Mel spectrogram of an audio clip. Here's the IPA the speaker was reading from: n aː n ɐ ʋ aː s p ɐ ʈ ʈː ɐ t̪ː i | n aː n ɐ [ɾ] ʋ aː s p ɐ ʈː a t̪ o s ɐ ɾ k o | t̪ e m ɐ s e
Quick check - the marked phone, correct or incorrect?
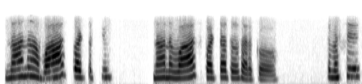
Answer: incorrect: none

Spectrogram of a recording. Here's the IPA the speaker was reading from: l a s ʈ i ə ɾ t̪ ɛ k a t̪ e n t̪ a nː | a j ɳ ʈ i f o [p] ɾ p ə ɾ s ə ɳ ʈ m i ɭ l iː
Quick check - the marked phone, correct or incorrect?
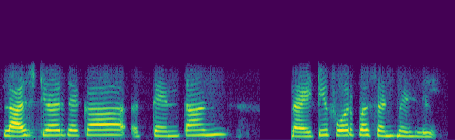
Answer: incorrect: none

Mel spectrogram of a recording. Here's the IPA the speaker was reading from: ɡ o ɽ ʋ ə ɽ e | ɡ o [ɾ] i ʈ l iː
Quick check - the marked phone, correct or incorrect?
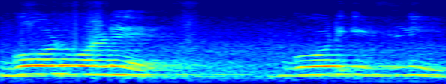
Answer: incorrect: ɽ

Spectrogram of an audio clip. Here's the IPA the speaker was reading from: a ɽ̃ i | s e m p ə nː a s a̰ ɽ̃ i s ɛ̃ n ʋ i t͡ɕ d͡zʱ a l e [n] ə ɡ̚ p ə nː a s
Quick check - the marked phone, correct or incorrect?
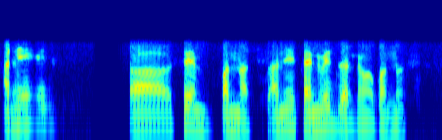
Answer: incorrect: m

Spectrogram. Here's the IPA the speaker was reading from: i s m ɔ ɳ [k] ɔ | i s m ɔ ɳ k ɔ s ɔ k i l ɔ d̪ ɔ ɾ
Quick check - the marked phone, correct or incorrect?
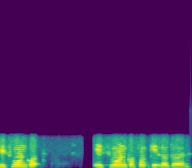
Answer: correct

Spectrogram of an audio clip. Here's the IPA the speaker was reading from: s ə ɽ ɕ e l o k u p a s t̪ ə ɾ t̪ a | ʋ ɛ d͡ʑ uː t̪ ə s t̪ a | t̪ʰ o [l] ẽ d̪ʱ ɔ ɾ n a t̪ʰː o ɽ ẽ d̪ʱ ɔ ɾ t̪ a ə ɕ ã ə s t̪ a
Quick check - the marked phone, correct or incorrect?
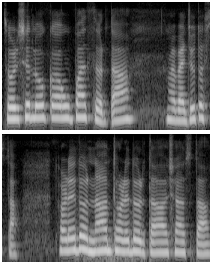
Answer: incorrect: ɽ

